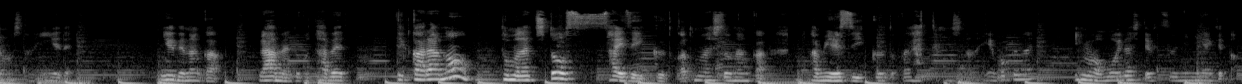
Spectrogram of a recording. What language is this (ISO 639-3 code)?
jpn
